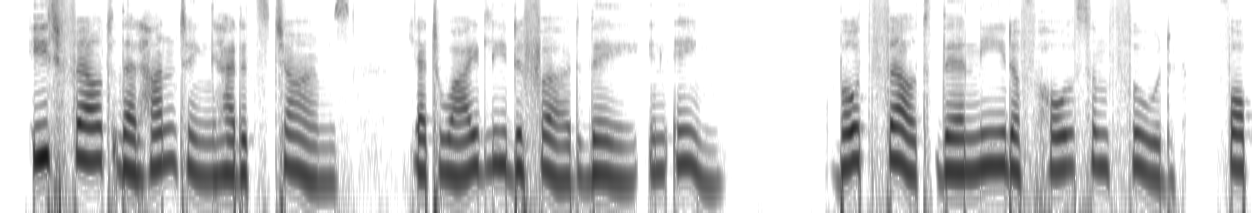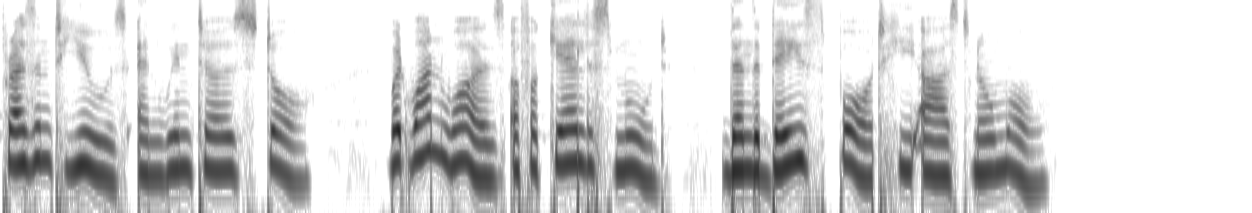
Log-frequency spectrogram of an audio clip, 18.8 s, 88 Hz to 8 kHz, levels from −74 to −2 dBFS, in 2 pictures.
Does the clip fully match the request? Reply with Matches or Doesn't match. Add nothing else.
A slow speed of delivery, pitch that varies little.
Doesn't match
